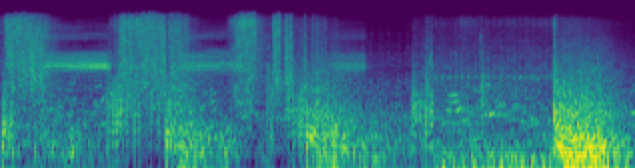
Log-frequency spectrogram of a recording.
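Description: Firecrackers going off in the street: a run of sharp bangs at uneven intervals, several in quick succession around the middle.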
